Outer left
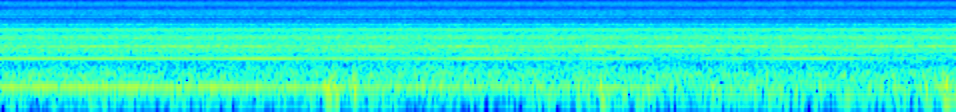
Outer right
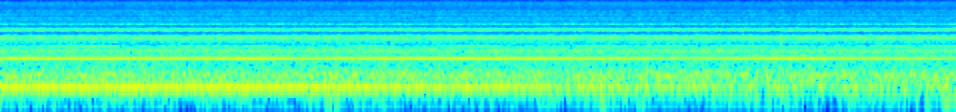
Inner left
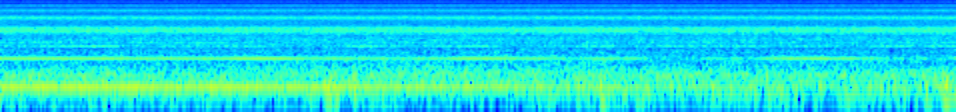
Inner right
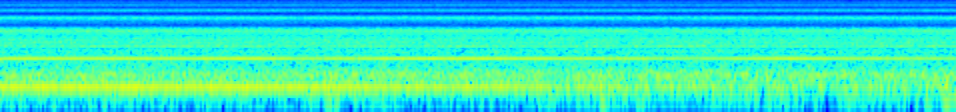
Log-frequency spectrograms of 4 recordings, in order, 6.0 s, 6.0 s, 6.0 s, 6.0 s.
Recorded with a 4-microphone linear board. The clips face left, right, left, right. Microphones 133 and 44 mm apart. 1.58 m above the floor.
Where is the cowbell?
I don't hear a cowbell.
